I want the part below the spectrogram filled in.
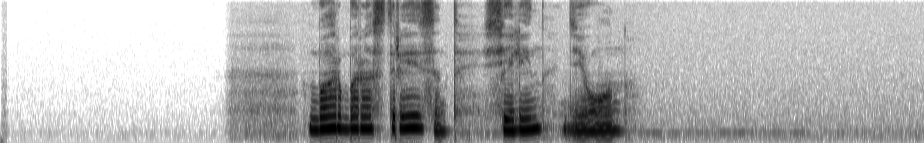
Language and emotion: Russian, sad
